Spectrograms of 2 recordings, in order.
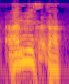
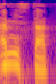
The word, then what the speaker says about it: Amistad: Donc c'est Amistad. On prononce pas le D à la fin. – Mais en fait, ça se prononce un peu comme un Z très léger, Amistad.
